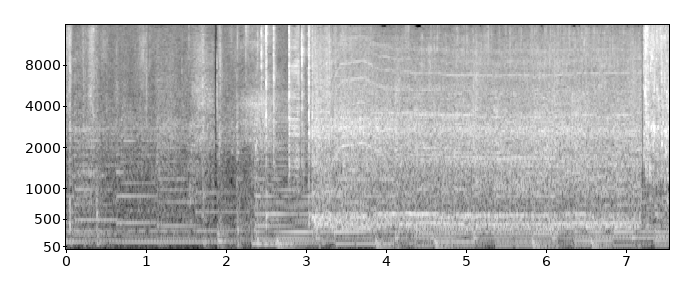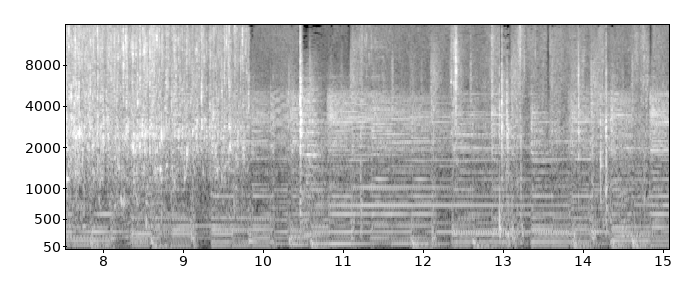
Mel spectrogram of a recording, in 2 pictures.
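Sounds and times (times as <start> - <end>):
background music: 0.0 - 15.0
blender running: 3.0 - 9.8.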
